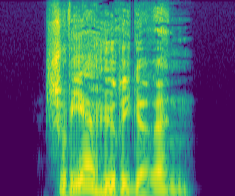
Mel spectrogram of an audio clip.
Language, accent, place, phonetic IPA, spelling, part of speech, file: German, Germany, Berlin, [ˈʃveːɐ̯ˌhøːʁɪɡəʁən], schwerhörigeren, adjective, De-schwerhörigeren.ogg
- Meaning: inflection of schwerhörig: 1. strong genitive masculine/neuter singular comparative degree 2. weak/mixed genitive/dative all-gender singular comparative degree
